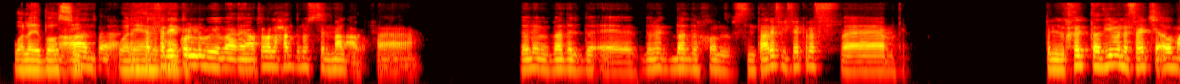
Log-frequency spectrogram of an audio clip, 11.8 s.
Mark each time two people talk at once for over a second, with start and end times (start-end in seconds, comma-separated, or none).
0.5-2.0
